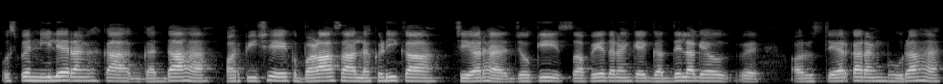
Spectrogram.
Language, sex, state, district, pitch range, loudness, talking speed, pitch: Hindi, male, Jharkhand, Garhwa, 150-170 Hz, -18 LUFS, 190 wpm, 155 Hz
